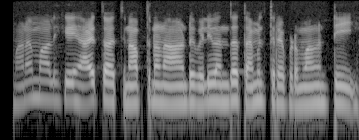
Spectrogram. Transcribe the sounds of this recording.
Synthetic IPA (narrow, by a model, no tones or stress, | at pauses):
mɐnɐmaːɭɪɣɐɪaːjɐt̪ːaːjɾɐt̪ːinaːpɐ̥t̪ːɪnaːnaːɳɖɯʋɛɭiʋɐnd̪ɐt̪ɐmɪlt̪ɪɾɐɪpːɐɽɯmaːɣɐʈiː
